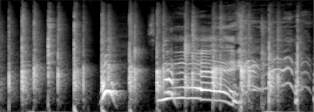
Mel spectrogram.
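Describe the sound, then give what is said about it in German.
Around ten sharp, steady hand claps ring out in a brisk rhythm, then a loud, drawn-out voice joins in, whooping or cheering over the last few claps. “Also auch ihr da draußen, ey, klatscht mal jetzt.”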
